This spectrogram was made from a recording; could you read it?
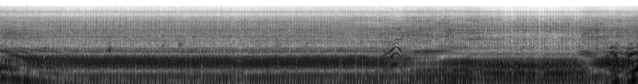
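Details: Small two-stroke engine after flooding with wet spark plug cleared; steady high buzz holding speed, dipping briefly under cutting load, running cleanly; works great.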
